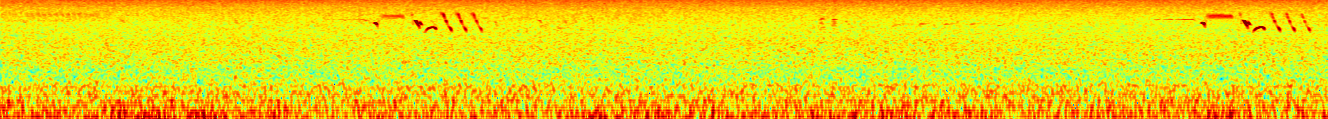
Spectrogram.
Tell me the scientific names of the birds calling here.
Junco hyemalis, Zonotrichia leucophrys, Salpinctes obsoletus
